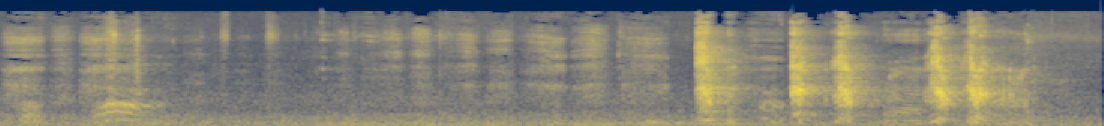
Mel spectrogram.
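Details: Sydney, a pet pug, barking to get nachos; after a few seconds of quiet snuffling, four or five short, sharp barks burst out in quick succession near the end.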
